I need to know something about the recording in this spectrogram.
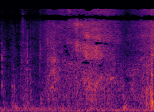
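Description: Hands handling a rebuilt car door mirror: a faint scraping and rustling of plastic and glass that swells a little about a second in.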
